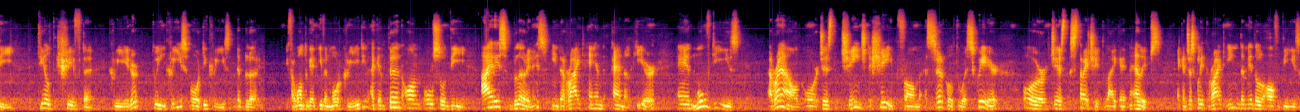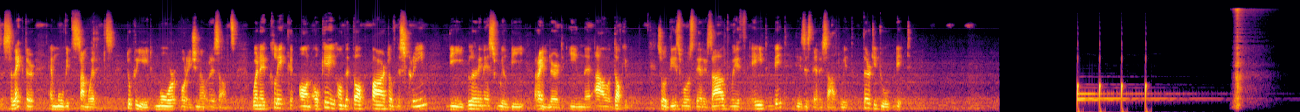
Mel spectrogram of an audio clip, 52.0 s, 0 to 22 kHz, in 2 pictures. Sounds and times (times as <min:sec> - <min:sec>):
Speech: 0:00.0 - 0:44.3.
